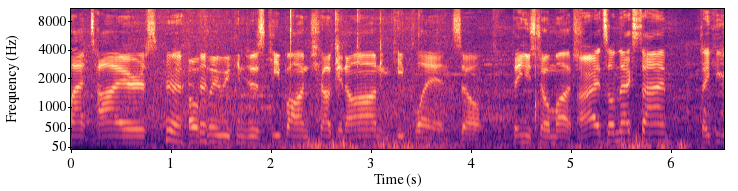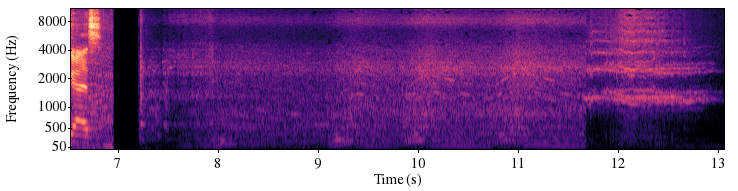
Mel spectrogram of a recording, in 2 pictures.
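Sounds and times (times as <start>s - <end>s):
vehicle engine accelerating: 7.6s - 11.7s.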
